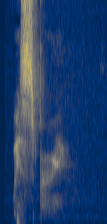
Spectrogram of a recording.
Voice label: Whispering example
